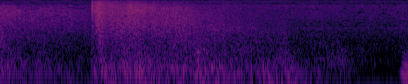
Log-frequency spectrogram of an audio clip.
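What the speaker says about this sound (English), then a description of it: "This heavy rain must be quite an inconvenience" Heavy rain pours steadily in a Genshin Impact game scene, with a deep rolling thunderclap swelling in about a second in and rumbling on for several seconds under the downpour.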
